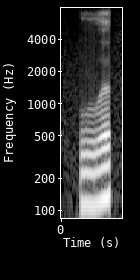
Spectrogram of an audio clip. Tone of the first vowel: rising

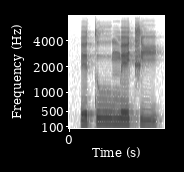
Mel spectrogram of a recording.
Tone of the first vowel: low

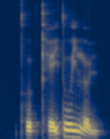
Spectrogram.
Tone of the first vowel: low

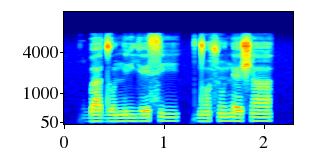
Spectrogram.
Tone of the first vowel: low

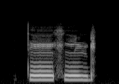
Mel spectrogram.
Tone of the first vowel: high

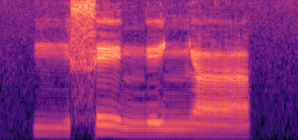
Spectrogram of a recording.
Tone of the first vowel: low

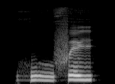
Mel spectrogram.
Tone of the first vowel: low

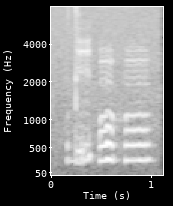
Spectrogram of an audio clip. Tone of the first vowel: rising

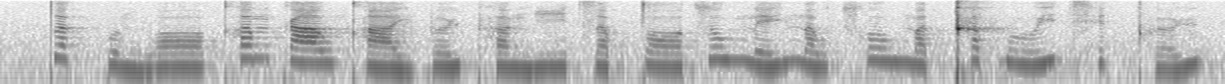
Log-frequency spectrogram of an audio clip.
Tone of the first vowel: high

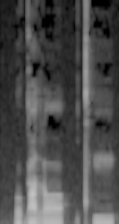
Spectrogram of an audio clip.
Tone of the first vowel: low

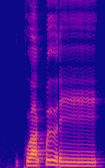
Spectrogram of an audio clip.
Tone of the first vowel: low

